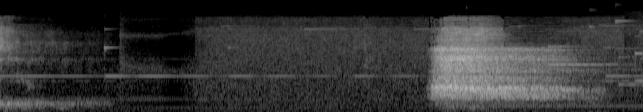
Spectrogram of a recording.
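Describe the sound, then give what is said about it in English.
A deep breath taken during a guided relaxation: after a quiet stretch, a long, noisy, breathy inhale rises sharply and slowly fades toward the end. “Take another breath”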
